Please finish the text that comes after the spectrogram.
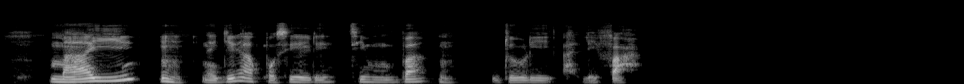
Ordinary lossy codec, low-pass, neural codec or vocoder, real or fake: none; 7.2 kHz; none; real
